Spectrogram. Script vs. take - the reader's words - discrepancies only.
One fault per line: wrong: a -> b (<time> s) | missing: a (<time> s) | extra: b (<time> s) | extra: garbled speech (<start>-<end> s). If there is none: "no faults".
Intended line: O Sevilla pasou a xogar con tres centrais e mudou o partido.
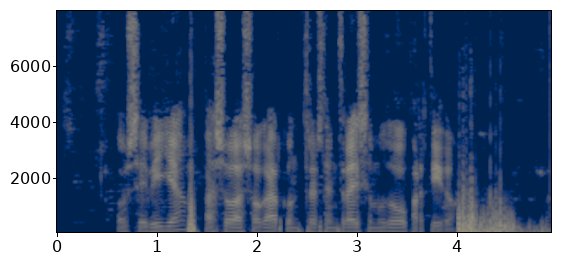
no faults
